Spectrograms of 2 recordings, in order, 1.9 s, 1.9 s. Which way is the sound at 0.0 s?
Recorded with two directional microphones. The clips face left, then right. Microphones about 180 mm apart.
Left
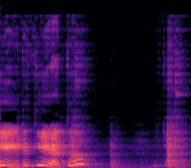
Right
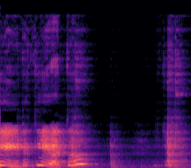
5° left (ahead or behind).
